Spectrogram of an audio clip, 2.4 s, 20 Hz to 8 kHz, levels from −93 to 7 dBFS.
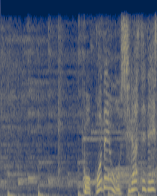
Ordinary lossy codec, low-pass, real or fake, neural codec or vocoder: none; 7.2 kHz; fake; vocoder, 44.1 kHz, 80 mel bands, Vocos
